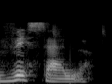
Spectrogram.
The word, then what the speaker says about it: vaisselle: Okay, we have AI, which is an A sound, not an I sound. Okay, it's an A sound. So vaisselle.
